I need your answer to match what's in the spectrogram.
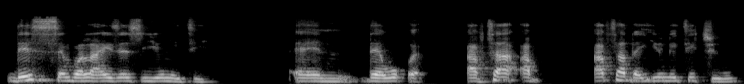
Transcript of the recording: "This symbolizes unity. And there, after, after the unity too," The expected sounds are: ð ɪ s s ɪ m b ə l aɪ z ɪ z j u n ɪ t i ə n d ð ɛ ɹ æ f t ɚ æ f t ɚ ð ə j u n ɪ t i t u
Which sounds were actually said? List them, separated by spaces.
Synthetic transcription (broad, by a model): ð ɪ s s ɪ m b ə l aɪ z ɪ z j u n ɪ t i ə n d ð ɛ w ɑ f t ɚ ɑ f t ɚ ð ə j u n ɪ t i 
